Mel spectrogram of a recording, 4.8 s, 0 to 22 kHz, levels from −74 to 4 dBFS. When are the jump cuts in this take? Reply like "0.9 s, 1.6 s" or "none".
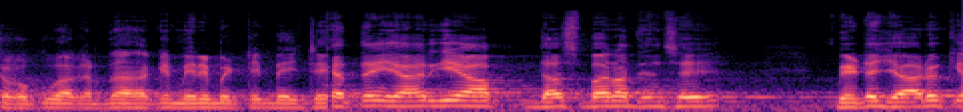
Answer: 1.6 s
